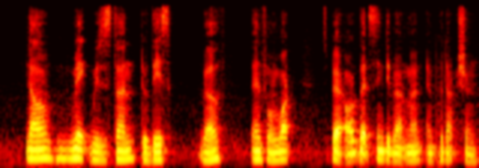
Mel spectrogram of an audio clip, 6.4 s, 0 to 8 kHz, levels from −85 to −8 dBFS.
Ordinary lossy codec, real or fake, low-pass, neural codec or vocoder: none; fake; 7.2 kHz; codec, 16 kHz, 0.5 kbps, FunCodec, trained on LibriTTS, 25 frames a second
